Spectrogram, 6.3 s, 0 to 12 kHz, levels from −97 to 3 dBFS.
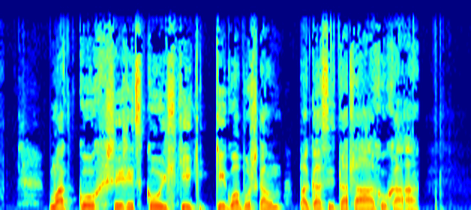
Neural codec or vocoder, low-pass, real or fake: none; 10.8 kHz; real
